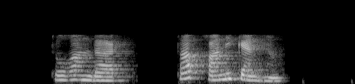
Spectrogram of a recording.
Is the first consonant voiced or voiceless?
voiceless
